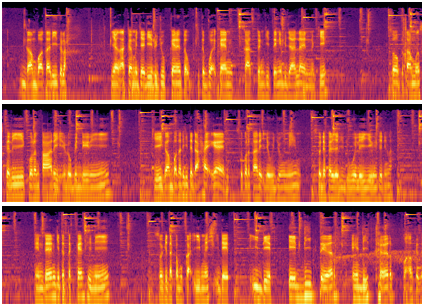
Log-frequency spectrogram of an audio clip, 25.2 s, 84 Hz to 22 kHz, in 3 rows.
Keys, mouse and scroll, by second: 0.6 click, 2.0 shift+c, 4.3 click, 9.7 click, 18.3 click.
